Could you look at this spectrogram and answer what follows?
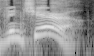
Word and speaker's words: Vincero: I was like, the idiots I used to work with were saying it wrong the whole time. Yeah, it's Vincero.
